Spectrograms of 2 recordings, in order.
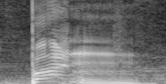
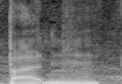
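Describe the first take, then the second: First: The first syllable gets heavy, exaggerated emphasis. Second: The word is said plainly, without extra emphasis.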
